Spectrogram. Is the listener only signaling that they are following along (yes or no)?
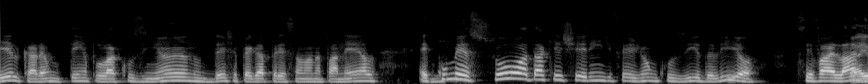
yes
